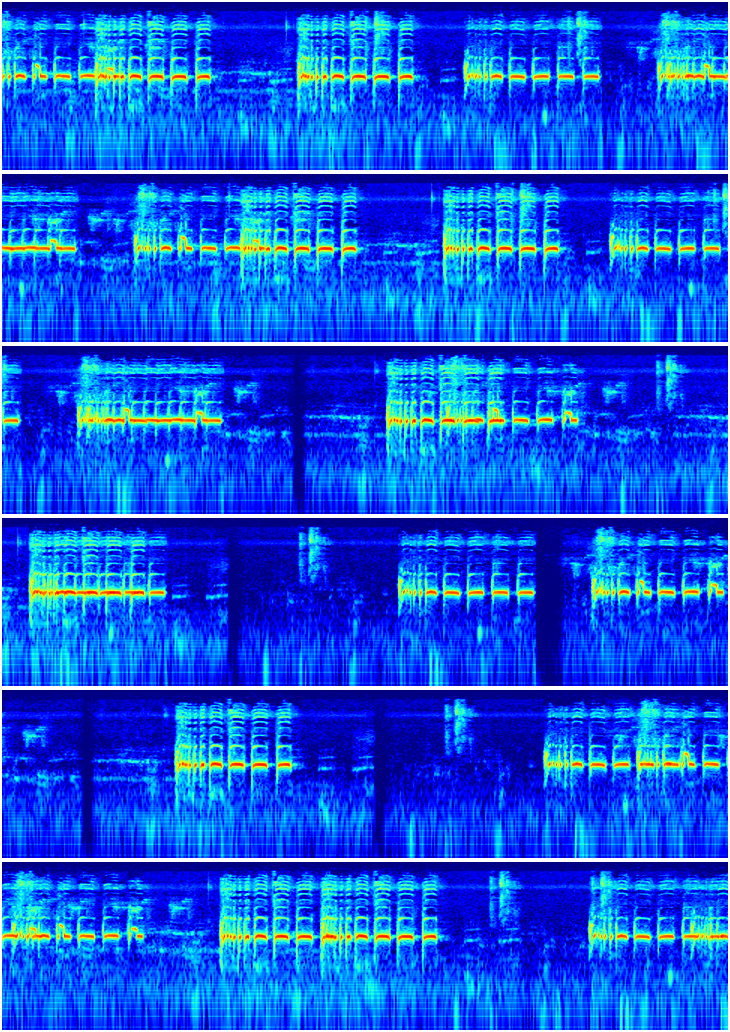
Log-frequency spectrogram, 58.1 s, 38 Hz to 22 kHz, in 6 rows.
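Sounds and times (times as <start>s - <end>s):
dove stuttering coos: 0.0s - 2.8s, 3.9s - 5.5s, 11.4s - 14.4s, 15.6s - 17.1s, 24.5s - 27.0s, 29.4s - 31.2s, 41.0s - 42.6s, 46.0s - 50.3s, 51.3s - 54.2s, 56.2s - 58.0s.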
